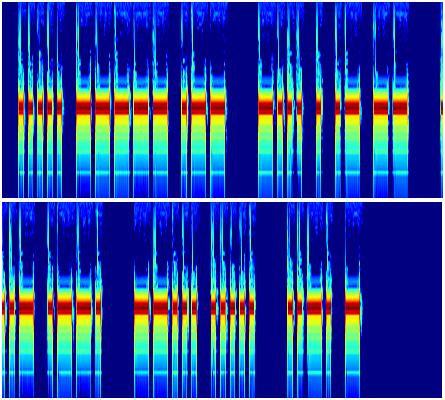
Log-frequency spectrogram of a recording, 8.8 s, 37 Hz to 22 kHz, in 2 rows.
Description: Morse code, heard as a keyed tone, about 25 wpm, 700 Hz. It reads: 50W BEAM UP 75 FT
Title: Practice QSO - Exchange 2 - Info - 25wpm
